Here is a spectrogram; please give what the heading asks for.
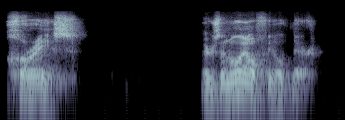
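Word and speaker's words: Khurais: well this little place k-h-u-r-a-i-s pronounced horace there's an oil field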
